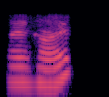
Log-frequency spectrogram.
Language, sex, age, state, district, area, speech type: Assamese, female, 18-30, Assam, Sivasagar, rural, conversation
